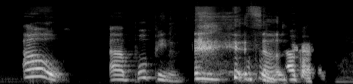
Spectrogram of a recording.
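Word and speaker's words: Pupin: Um can you describe or tell us anything about Papon yet? I can't say it right. P U B I N. Oh uh poopin.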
